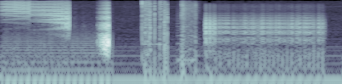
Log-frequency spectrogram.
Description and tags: An old drum machine played through a Nord Modular and some pitch shifting effects. Doesn't sound like a drum machine at all.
